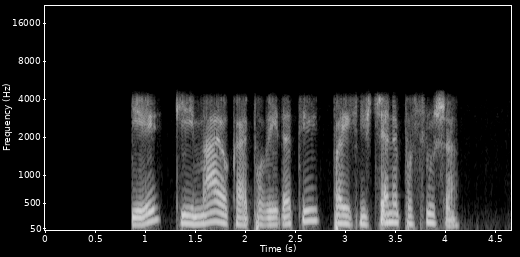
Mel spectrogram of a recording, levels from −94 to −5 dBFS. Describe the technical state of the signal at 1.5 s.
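At 1.5 s the speech sits under Opus voice compression that runs the whole clip: the SILK coder, squeezed to what sounds like about 6 kbps, cuts the band to narrowband and quantises the excitation coarsely, so nothing survives above 4.3 kHz and the voice sounds muffled, hoarse and faintly robotic.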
